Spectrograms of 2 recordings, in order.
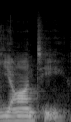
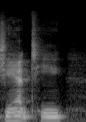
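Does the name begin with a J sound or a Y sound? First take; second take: Y sound; J sound. First: The name begins with a Y sound. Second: The name begins with a J sound. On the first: The speaker calls it right. "more like Yanti" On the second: The speaker calls it wrong. "You guys keep saying Janty"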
